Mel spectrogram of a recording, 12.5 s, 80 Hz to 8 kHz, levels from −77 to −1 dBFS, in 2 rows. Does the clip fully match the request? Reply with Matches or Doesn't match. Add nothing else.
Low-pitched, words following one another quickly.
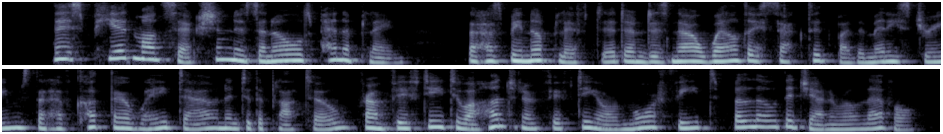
Doesn't match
